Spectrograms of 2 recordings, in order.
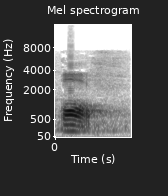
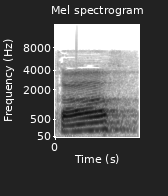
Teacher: قاف کا مخرج تو بالکل شروع زبان سے، جب آپ کاف پڑھیں گے تو اس کا مخرج تھوڑا باہر آئے گا، اب وہ اتنا اندر میں نہیں ہے، وہ باہر آئے۔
